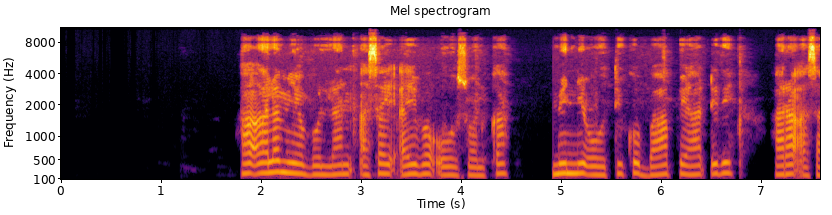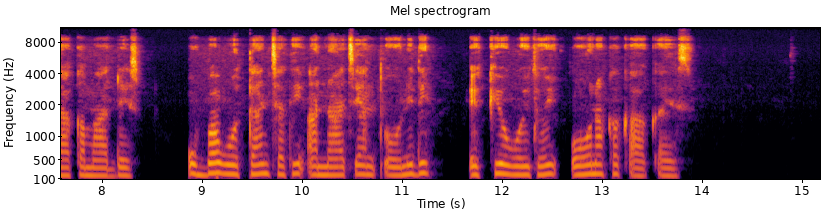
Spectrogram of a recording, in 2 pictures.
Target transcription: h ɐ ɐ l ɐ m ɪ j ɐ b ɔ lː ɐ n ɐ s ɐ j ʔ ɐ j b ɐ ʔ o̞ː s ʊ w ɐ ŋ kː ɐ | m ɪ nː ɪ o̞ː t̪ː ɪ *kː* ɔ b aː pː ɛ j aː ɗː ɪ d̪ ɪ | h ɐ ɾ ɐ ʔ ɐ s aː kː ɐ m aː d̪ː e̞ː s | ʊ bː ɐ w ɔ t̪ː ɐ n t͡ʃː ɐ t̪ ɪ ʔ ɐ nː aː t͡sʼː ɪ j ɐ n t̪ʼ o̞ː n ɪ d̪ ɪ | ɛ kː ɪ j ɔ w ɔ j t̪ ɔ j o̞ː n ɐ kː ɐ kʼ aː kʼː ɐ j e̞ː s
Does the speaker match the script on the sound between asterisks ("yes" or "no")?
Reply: yes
